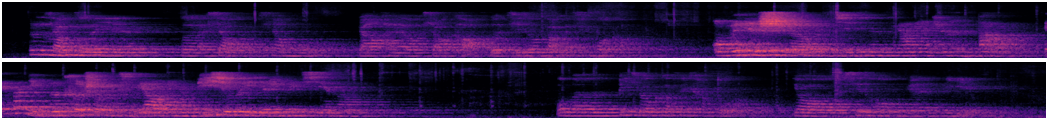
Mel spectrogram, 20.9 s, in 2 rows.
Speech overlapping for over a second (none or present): none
